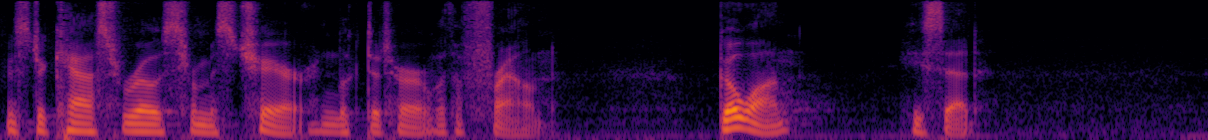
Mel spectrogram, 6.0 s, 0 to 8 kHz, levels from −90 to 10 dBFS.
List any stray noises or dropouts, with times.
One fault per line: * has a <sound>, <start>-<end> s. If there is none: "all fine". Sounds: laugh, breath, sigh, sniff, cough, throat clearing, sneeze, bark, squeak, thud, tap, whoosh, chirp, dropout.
all fine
